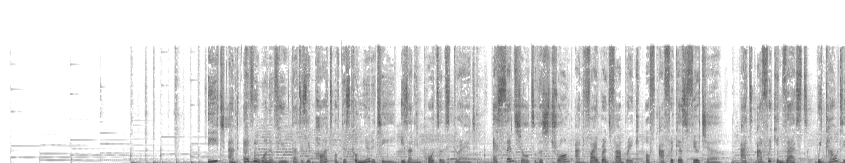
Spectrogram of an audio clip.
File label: English African corporate videos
